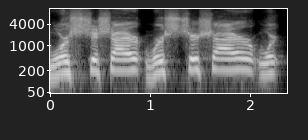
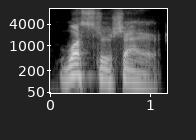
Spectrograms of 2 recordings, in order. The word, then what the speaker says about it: Worcestershire: Mine's saying Worcestershire.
